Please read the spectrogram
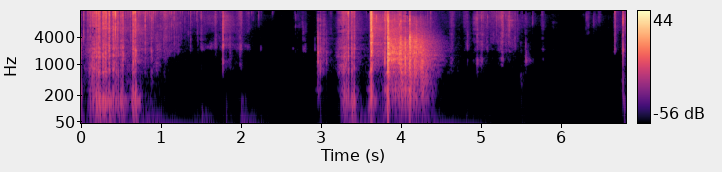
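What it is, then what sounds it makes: Soap bar being carved. A palm-sized solid blue bar of soap is cut and shaved with a utility blade and then a craft knife, and flakes peel off. Crisp cracking and scraping strokes come in two longer bursts, with scattered small bright clicks and crunches between them.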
